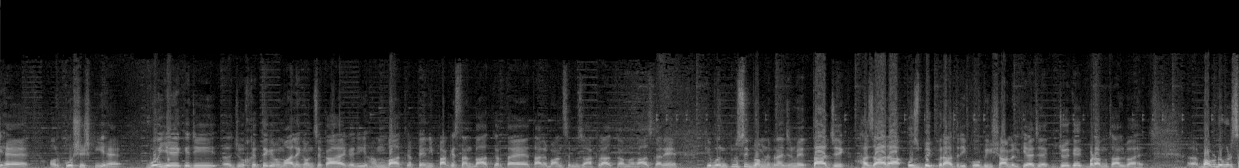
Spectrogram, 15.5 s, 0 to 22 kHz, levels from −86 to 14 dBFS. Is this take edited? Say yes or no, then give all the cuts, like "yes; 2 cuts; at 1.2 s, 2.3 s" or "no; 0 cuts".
no; 0 cuts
